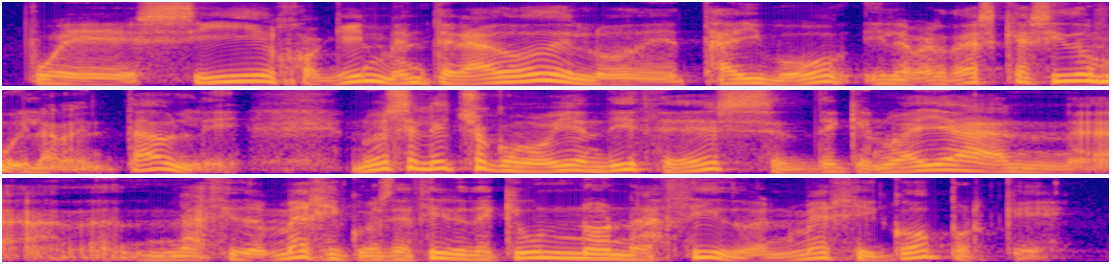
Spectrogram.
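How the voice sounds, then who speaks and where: A man's voice: mid-range voice, very animated, brisk, a little mellow, slightly rough. A man from Spain with a Spanish accent, hosting a show and answering listeners in a conversational, wandering way with frequent restarts. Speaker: podcast host. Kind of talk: casual commentary answering listeners.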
